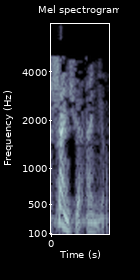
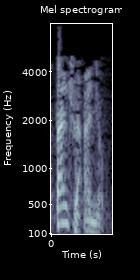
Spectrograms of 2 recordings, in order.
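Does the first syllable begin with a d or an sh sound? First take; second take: sh; d. First: The first syllable begins with an sh sound. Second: The first syllable begins with a d sound. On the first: The speaker calls it wrong. "它这里读错了，它会读成善选按钮" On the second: The speaker calls it right. "实际上叫单选按钮"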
